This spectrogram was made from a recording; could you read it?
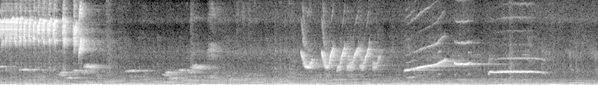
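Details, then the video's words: Orange-headed thrush kept as a tutor bird during mental training: scattered thin whistles and a quick stuttering series of notes, then clear rising and level whistled phrases, low hum beneath. "Melatih Mental Masteran Anis Merah"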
